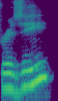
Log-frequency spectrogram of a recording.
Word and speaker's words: Razee: She says her last name is pronounced Razee, and Jennifer Razee lives in Wilmington, Vermont.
